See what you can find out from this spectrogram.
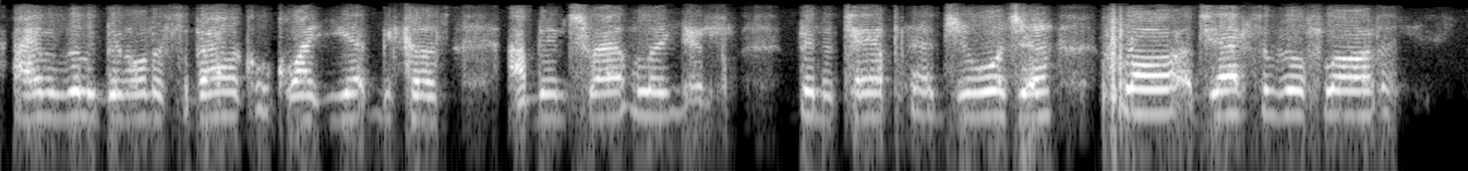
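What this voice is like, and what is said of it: Hoarse, mostly lost voice. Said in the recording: “I've even lost my voice being out of town.”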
